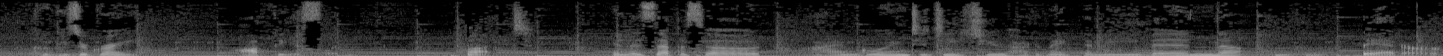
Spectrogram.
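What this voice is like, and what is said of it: Excited, slightly out of breath. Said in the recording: “Can you tell by my voice? And the fact that I'm a tiny bit out of breath because we're about to talk about cookies and I'm so excited.”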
